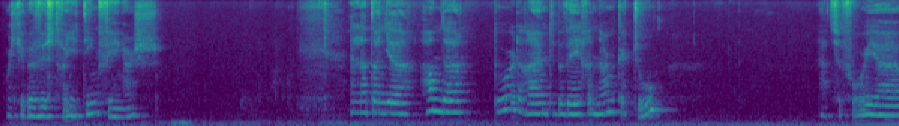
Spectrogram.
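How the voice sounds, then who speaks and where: Calm woman yoga teacher, soft half-whispered guidance, lowish voice, echoey room. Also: vocal fry. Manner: slow, calm and soothing, often half-whispered. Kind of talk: guided meditation and yoga instruction.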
